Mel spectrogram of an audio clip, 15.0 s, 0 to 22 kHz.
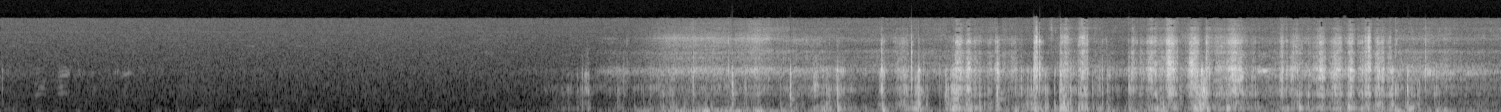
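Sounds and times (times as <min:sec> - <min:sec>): wing and lines rustling: 0:05.4 - 0:15.0.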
